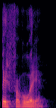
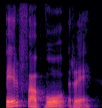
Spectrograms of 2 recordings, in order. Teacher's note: The next word is per favore, which means please. The stress falls on vo, per favore.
